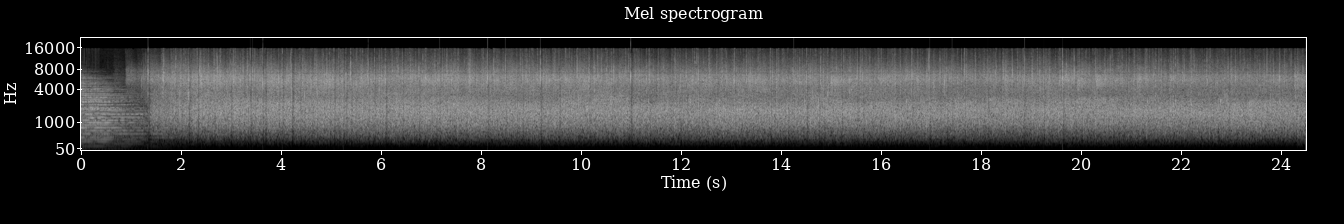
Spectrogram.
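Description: A pipe organ's final chord dies away in about a second, ringing briefly in the room, and then an audience applauds steadily.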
